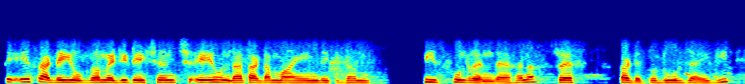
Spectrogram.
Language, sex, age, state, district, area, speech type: Punjabi, female, 30-45, Punjab, Kapurthala, urban, conversation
